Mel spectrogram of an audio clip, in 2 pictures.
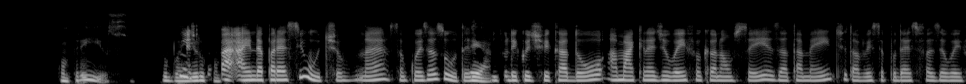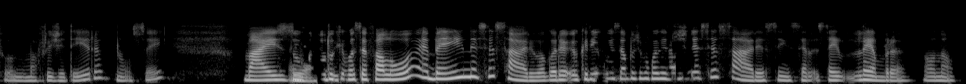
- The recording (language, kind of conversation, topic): Portuguese, advice, Como posso valorizar o essencial e resistir a comprar coisas desnecessárias?
- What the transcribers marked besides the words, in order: distorted speech; in English: "waffles"; in English: "waffles"; tapping; static; other background noise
